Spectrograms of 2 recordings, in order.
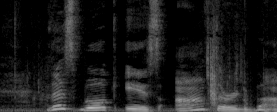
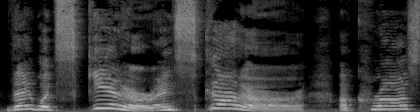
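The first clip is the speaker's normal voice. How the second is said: lively read-aloud voice, bigger than her chat; storybook narration; 5 semitones higher, 7 dB louder than usual. Acted. Teacher reading a picture book to her class, expressive storytelling. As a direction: tell it like a bedtime story to children.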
